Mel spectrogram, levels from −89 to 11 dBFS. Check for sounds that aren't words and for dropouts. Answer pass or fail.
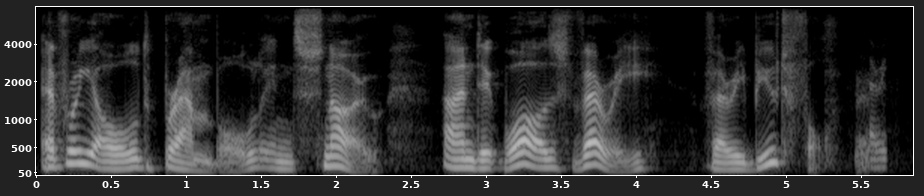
fail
